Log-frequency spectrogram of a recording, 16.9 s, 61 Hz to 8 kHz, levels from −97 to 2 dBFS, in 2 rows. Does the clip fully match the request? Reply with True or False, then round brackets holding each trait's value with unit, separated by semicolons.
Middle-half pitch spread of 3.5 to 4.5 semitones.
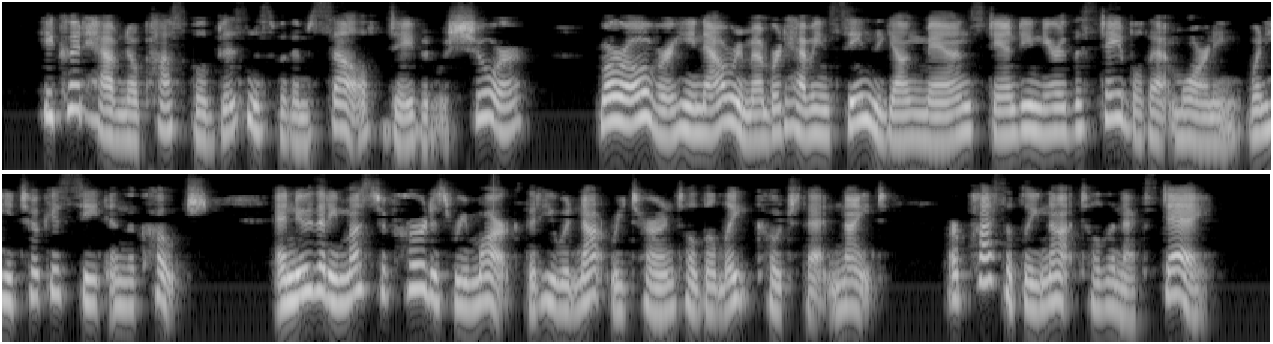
False (5.6 semitones)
